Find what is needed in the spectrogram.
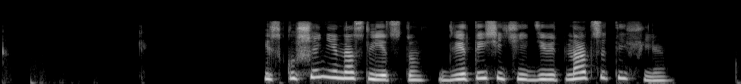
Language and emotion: Russian, neutral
